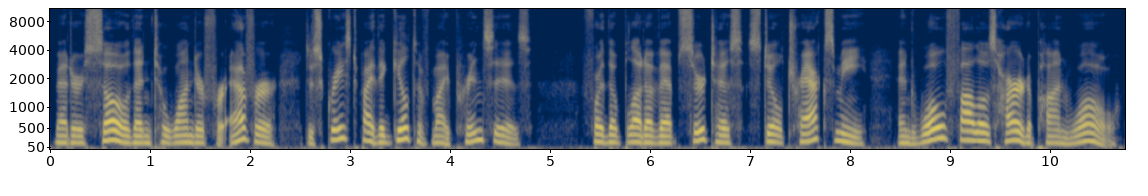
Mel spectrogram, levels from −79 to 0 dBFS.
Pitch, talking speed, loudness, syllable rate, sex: 175 Hz, 150 wpm, -16 LUFS, 4.0 syllables/s, female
